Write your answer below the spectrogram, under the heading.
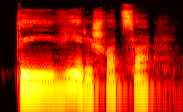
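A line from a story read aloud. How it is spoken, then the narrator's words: Quiet. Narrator (Russian): тихо сказала Анна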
